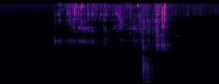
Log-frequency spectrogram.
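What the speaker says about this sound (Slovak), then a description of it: "Vlastne tu sa leje takto voda." Water poured into a doTERRA Lumo diffuser, a short splashing trickle lasting about a second with a brief louder splash near the end, close and alone.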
